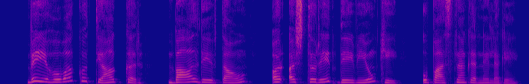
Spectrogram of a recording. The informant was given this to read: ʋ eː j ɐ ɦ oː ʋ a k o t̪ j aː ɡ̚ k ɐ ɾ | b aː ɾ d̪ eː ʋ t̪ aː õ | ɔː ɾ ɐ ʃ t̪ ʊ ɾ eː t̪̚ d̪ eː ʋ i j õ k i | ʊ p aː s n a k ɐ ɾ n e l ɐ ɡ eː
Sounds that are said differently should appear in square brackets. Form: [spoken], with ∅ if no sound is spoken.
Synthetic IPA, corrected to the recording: ʋ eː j ɐ ɦ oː ʋ a k o t̪ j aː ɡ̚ k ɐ ɾ | b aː [l] d̪ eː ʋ t̪ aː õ | ɔː ɾ ɐ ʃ t̪ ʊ ɾ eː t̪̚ d̪ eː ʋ i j õ k i | ʊ p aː s n a k ɐ ɾ n e l ɐ ɡ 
